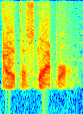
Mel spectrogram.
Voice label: chitchat, bot, voice commands; svencoop

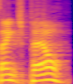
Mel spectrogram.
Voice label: Thanks, male; svencoop

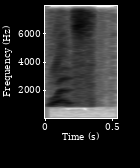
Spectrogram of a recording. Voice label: chitchat; svencoop

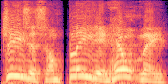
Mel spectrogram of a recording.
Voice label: Medic, male; svencoop

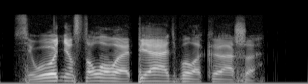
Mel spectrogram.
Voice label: monologue, soldier; svencoop; paranoia

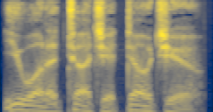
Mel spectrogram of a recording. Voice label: chitchat; svencoop; voice commands; Duke

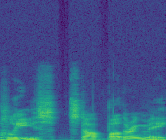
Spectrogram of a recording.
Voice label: robot vox

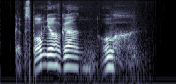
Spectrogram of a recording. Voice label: monologue; svencoop; paranoia; officer

